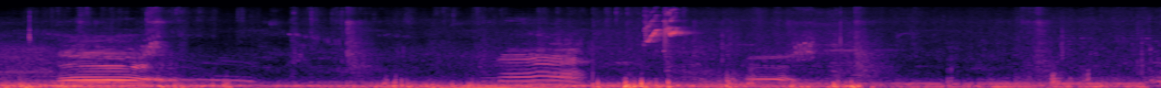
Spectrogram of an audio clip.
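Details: Village farm cattle, tame and roaming by the highway, give three brief moos in about eight seconds, each a short descending tonal call, the last one softer, over continuous low-pitched background rumble and scattered faint chirps.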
